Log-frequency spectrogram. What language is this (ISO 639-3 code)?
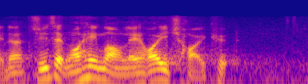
yue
